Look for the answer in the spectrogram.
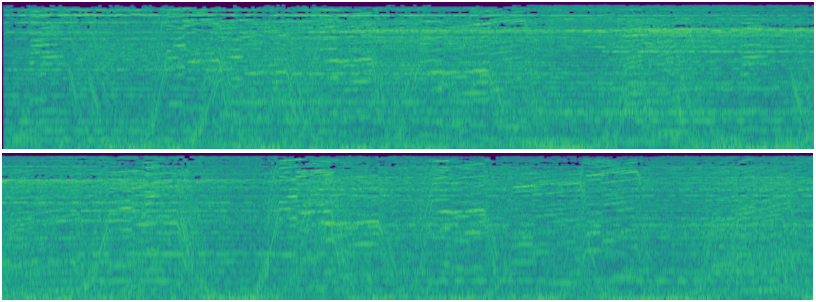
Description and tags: Harmonic Frequency Modulation with added FX.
